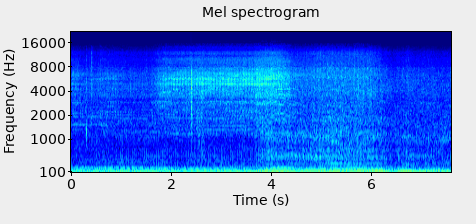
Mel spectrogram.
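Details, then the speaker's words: 97 Mustang V6 after engine rebuild with replaced bent rod, dual Flowmaster exhaust: smooth deep burble that swells cleanly with a rev around four seconds and settles back, no knocks; normal running. "oh yeah that sounds so much better it's got some dual flowmasters in there they were already in there when we got it and uh now that we got it hooked up it actually sounds pretty good that's nice"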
